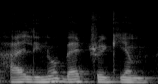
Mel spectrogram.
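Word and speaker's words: Hyalinobatrachium: इस वर्ड की प्रोनाउंसिएशन होती है हाइलिनोबैट्रिकियम। हिंदी में भी मैंने इसको लिख दिया है, आप वहाँ से सीख सकते हैं।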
